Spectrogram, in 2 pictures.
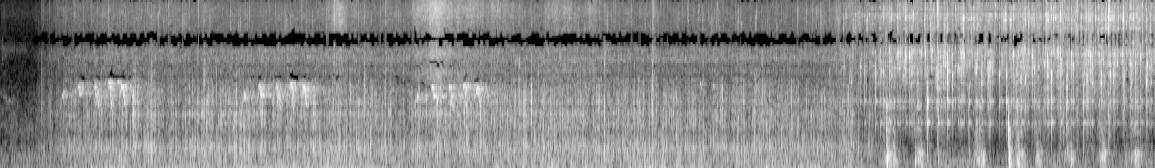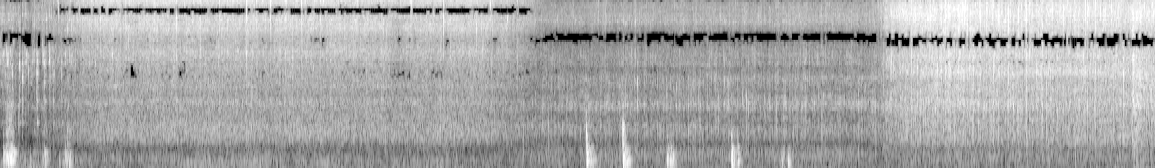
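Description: Cooking sounds: a pestle knocking and grinding in a stone mortar in two short runs of thuds, with a steady hiss between them. Near the end a much louder sizzle sets in as sliced bamboo shoots go into hot oil and spice paste in a wok.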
